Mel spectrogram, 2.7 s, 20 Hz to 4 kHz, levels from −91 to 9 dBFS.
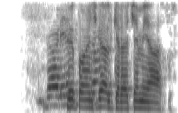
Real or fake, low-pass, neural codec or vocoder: real; 3.6 kHz; none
